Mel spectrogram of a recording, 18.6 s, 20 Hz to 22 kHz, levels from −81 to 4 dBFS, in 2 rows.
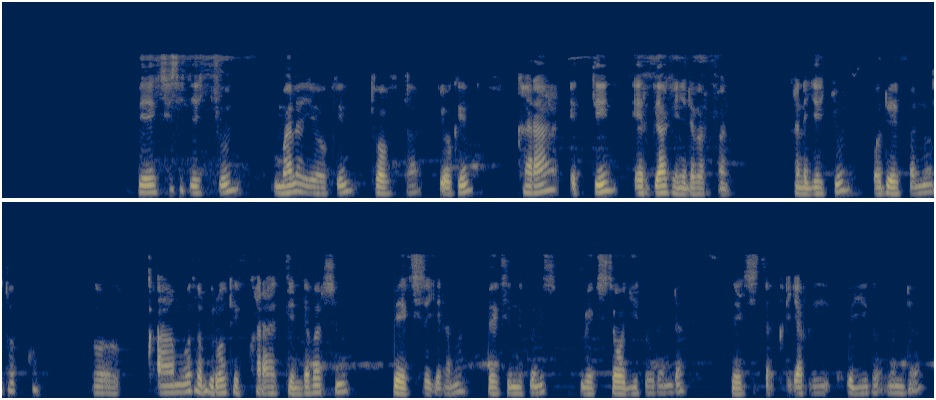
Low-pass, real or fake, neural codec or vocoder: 7.2 kHz; real; none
